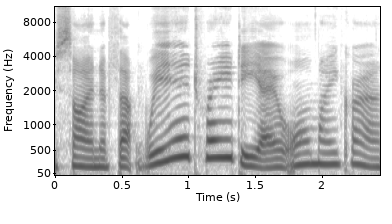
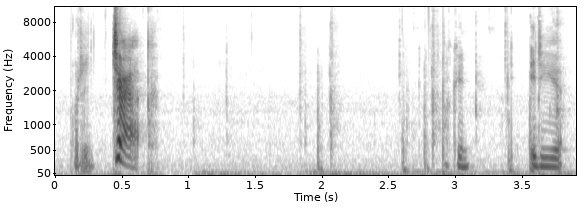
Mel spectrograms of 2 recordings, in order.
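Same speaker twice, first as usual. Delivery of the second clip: normal talking voice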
